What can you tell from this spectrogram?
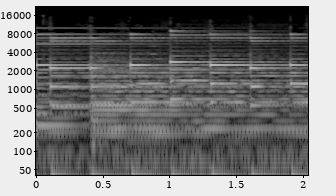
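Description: Soft background music, a steady run of notes about three a second.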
